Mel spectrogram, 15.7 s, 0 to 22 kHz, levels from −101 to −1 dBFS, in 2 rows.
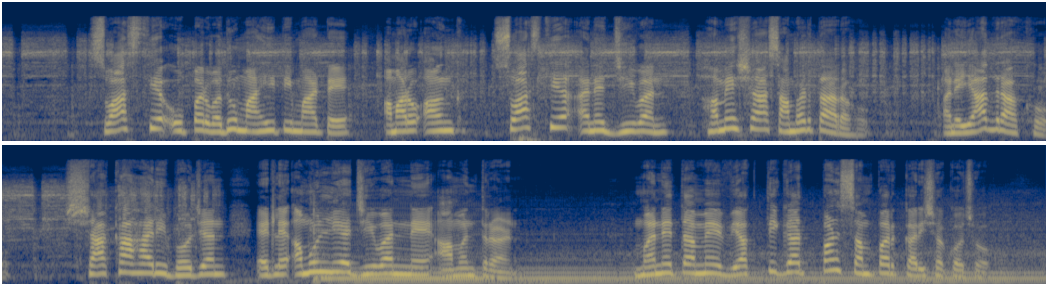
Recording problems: household noises; noticeable; throughout; 15 dB below the speech
uneven, jittery; strongly; from 0.5 to 15 s

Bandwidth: 14.5 kHz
